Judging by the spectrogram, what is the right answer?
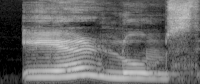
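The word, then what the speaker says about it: heirlooms: and family एयर लूम्स एयर लूम्स इसमें भी as silent है इसको बोलेंगे एयर लूम्स यह नाउन है इसका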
